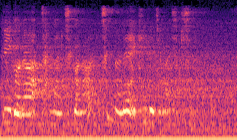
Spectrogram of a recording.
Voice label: Escalator message, Korean

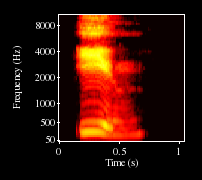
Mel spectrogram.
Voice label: "ieung", Korean

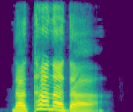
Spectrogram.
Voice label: "Natanada", Korean

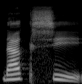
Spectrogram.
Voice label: "Naksi", Korean

